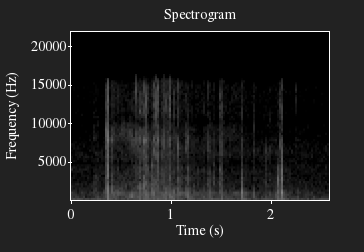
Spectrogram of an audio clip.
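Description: Long acrylic nails tap the dark plastic keys of a silver laptop keyboard, with the hands resting on the keyboard throughout. About ten quick, bright clicks sound in an uneven run, a few sharper taps standing out.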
